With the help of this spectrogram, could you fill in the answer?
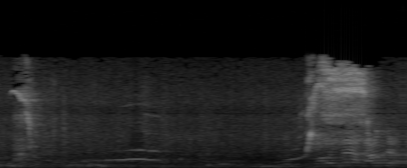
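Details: A tiny baby monkey, stuck alone high in a tree and very fearful, cries for its mother with thin, wavering whimpers breaking into shrill, piercing squeals over a steady rustling hiss.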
